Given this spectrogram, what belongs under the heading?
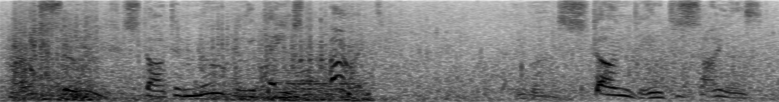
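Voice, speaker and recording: Crusty viking whaler spinning a yarn, high gravelly voice, loud boat and water noise. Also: male voice, sing-song, takes it slowly, full character voice. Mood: awed, suspenseful. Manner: dramatic, earnest storytelling. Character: weathered male Viking whaler spinning a dramatic sea yarn.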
